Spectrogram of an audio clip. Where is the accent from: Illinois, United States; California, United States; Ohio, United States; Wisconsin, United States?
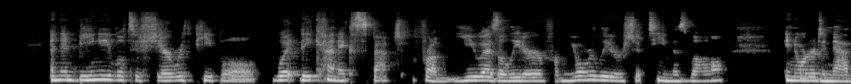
Illinois, United States; Chicago; accent: Chicago; that's my Chicago accent coming in HR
